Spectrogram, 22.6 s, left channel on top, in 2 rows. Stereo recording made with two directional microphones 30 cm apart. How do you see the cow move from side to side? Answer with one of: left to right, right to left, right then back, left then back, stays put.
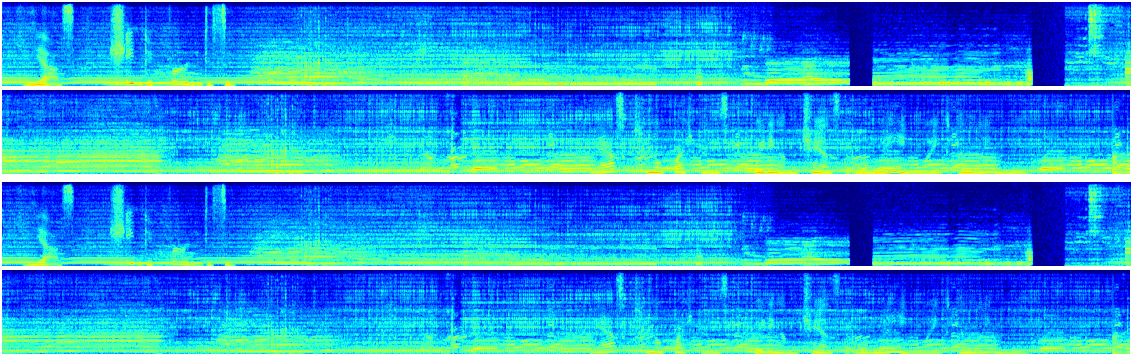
stays put.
